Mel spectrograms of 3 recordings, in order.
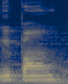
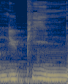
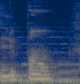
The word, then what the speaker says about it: Lupin: who have been watching lupone because that's how it's pronounced in france i think but i'm not french so i probably got it wrong but it's not lupin it's lupone lupone the third greatest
